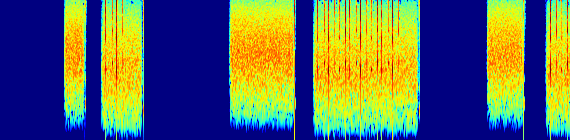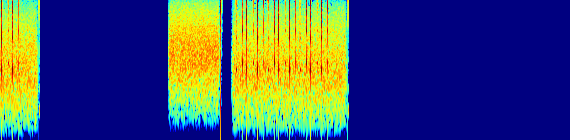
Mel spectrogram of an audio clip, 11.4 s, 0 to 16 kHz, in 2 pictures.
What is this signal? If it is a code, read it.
Pulse dialling, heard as a rotary dial, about 9 pulses a second. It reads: 2 8 4 9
